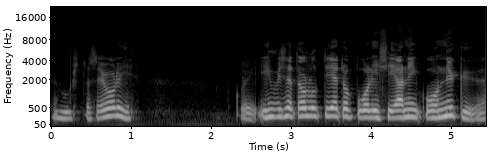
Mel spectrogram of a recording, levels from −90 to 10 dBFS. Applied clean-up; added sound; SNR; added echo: none; none; none; none.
